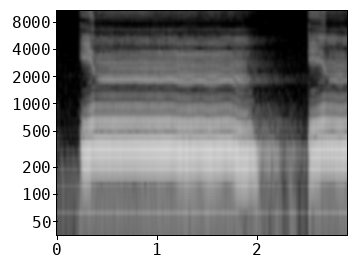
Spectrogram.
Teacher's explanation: dan hurufnya bertemunya dimana huruf pertama sukun Huruf kedua ada harokatnya bacanya sama aja masuk juga disertai dengan dengungan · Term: Idgham Mutamatsilain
